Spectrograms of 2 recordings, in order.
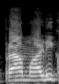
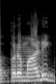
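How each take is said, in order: First: प्रामाणिक with long first vowel, praa-; correct form. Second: प्रामाणिक with first vowel shortened to pra-; wrong form. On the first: Teacher correcting the option, long-vowel pronunciation. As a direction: open प्रामाणिक on a held "praa". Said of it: "प्रामाणिक होता है मेरे भाई". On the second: Teacher pointing out misspelt option, short-vowel mispronunciation. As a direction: say प्रामाणिक as "pramaanik", short start. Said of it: "प्रामाणिक गलत लिखा हुआ है". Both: Shown as a demonstration.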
